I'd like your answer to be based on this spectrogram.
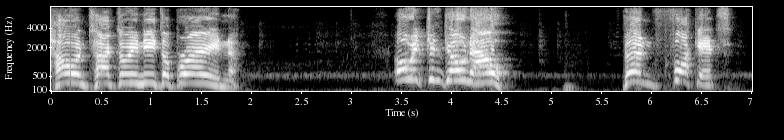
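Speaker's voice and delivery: screaming out.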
